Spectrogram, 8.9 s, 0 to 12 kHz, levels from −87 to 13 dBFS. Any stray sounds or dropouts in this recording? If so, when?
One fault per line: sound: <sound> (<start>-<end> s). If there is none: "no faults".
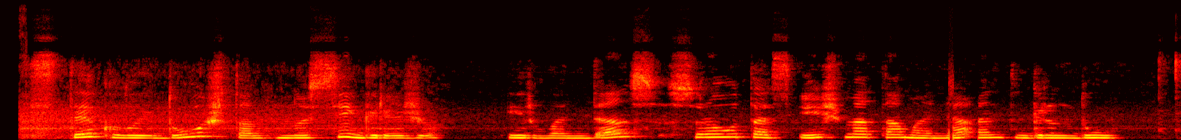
sound: dropout (7.1-7.1 s)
